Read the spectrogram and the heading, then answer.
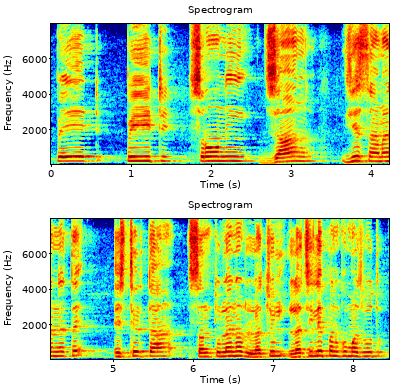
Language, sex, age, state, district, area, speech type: Hindi, male, 45-60, Rajasthan, Karauli, rural, spontaneous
